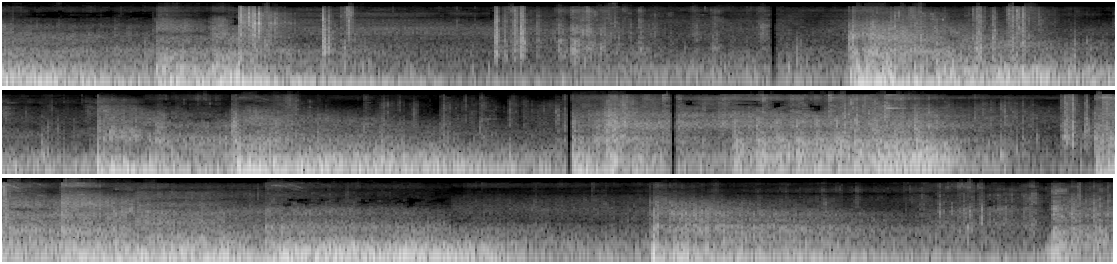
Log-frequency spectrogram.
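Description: Dense, continuous gunfire and explosions in a competitive video game battle, loud rapid bursts and booms layered over one another almost without pause, with a few sharper surges.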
